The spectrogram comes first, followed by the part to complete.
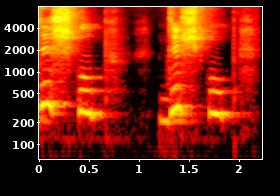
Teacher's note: There's a really good example of the sh when we have vowel S consonant and of that closed E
